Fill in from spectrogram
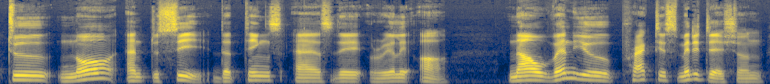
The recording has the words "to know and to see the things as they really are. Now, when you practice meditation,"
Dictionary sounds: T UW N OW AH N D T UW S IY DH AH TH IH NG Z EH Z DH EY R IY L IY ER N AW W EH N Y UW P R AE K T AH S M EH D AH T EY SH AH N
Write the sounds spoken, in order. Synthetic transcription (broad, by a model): T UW N OW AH N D T UW S IY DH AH T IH NG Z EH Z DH EY R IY L IY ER N AW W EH N Y UW P R AE K T AH S M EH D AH T EY SH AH N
